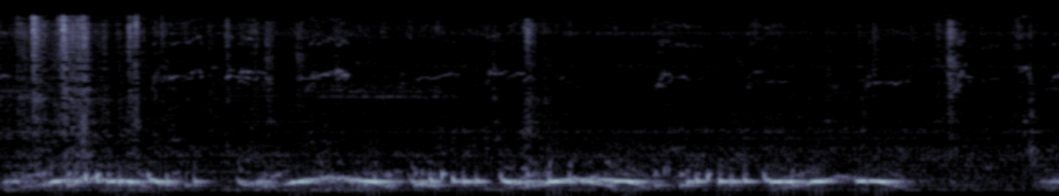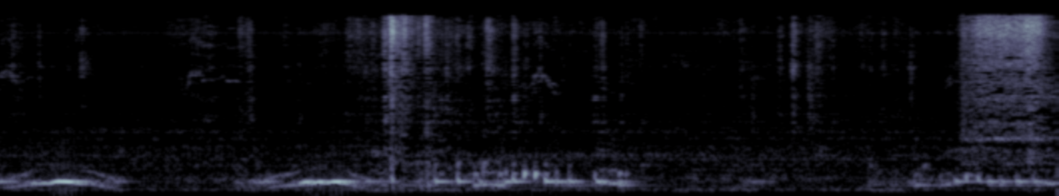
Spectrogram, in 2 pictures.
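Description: Domestic pigeons cooing: low coo phrases that rise and fall, repeated one after another with a break about halfway through and another near the end. A few short rustling noises come in, the longest near the end.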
